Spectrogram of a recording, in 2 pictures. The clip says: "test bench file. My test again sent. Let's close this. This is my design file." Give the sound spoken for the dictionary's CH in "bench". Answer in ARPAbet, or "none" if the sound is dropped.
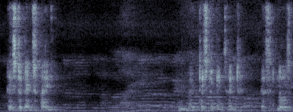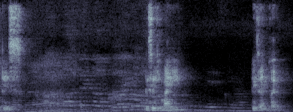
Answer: S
